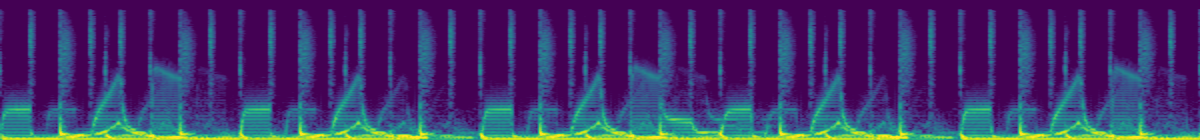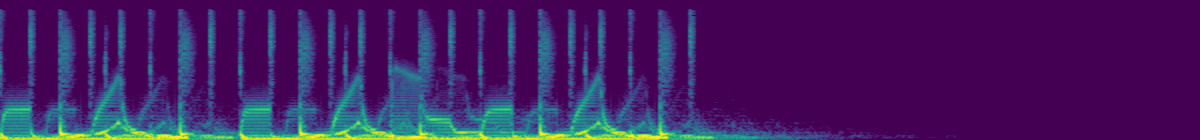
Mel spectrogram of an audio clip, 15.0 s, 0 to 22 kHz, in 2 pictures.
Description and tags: DnBbassline160bpm2+beat
Dark, acidic drum & bass bassline variations with beats at 160BPM
dnb, dark, lfo, beat, 160bpm, bassline, acid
